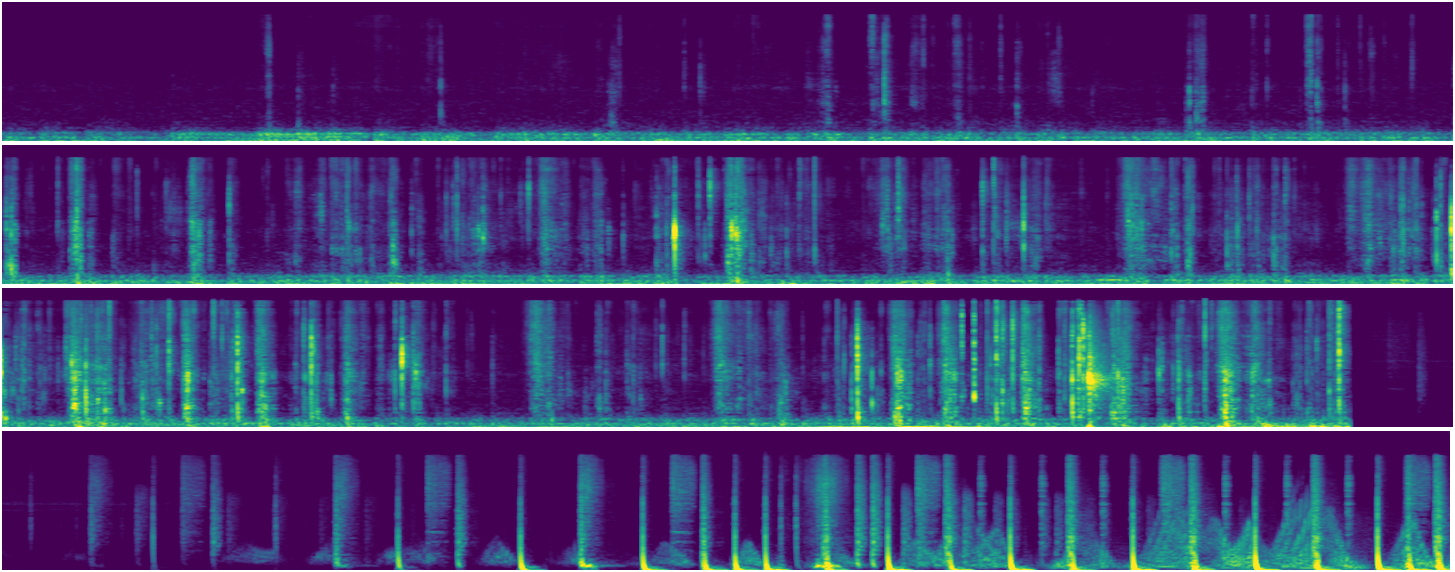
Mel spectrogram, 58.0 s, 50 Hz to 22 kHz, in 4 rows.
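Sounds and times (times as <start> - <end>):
slime crunching and clicking: 25.7 - 33.6, 34.2 - 42.5.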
